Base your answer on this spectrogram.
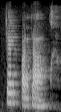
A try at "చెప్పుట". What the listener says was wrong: Actually, it is chepputa. The pavattu. This is pavattu, and also it has u vowel sound. So chepputa.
